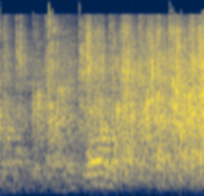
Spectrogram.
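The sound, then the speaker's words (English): An audience breaks into sustained applause, a dense wash of many hands clapping at once that swells a little louder partway through and holds steady to the end. “You can clap on that.”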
